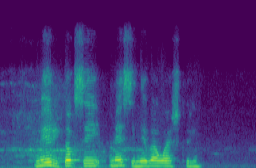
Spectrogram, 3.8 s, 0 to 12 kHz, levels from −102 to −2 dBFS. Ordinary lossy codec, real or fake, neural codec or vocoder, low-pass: Opus, 16 kbps; real; none; 7.2 kHz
